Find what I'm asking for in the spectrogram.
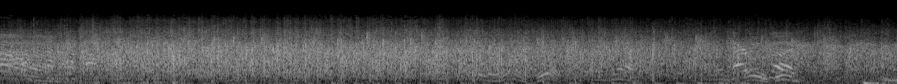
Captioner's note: applause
